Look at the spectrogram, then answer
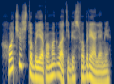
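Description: A man voicing a confident middle-aged noblewoman who talks in a brisk, teasing way. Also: medium pitch, sing-song, lightly acted.

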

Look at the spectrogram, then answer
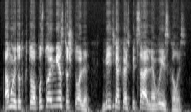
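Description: Indignant man in a queue, complaining, as a reader does him, pitched up. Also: expressive, racing, fairly bright tone.

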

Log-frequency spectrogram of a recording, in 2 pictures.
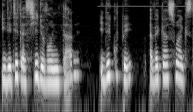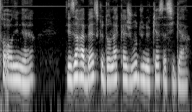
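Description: A woman with a mid-range voice narrates a classic novel as an audiobook reader. Her scripted delivery is measured and expressive.

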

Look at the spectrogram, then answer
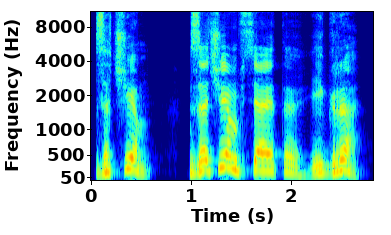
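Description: A bitter one-eyed woman warrior pressing for answers, as a male reader voices her. He lifts his voice higher and makes it sharp and accusing. Fantasy audiobook. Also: very animated, takes it slowly, heavily acted. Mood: demanding. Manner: sharp, demanding questions.

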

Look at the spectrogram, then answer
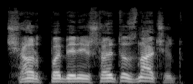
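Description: A man reading an audiobook voices a stout, hot-tempered old country squire with a booming, commanding manner. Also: moderate pace, a bit bright, dry recording, clean studio sound, natural voice. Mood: furious.

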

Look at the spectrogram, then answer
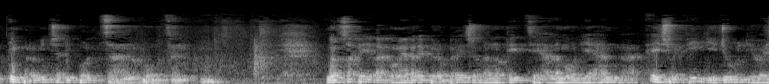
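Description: A man reading a short story aloud at a book presentation, steady and unhurried. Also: lowish voice. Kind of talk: literary reading. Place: event hall. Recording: echoey hall, faint background noise.

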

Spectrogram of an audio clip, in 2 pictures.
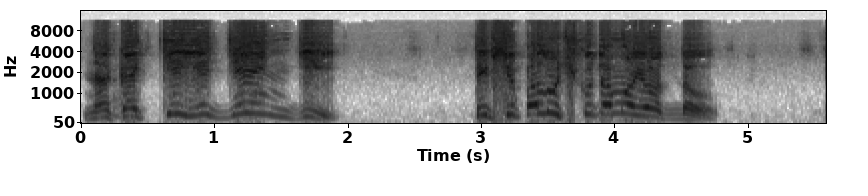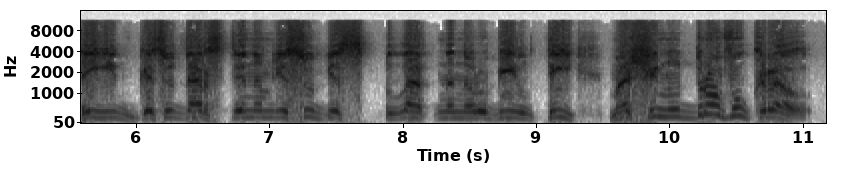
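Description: A man's voice: high-pitched, expressive, takes it slowly, bright, forceful tone, husky, no echo, voice pushed up, heavily acted. A man voicing an older, vindictive village mother-in-law who shrieks and threatens, in a raised, strained voice. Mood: shrieking.

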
